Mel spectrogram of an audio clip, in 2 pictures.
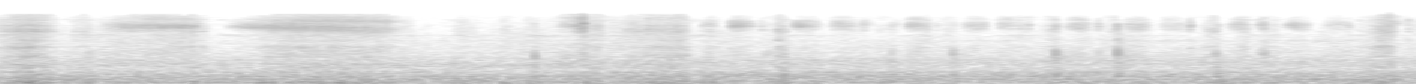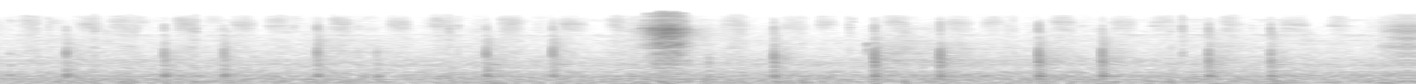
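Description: White chalk on a chalkboard: faint scratching as straight lines are drawn, then a run of short, light chalk strokes and taps as small triangles are drawn one after another, with one louder scrape about ten seconds in.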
